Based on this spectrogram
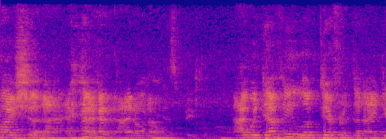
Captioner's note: laughs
